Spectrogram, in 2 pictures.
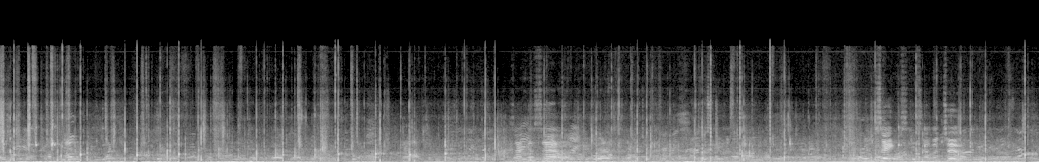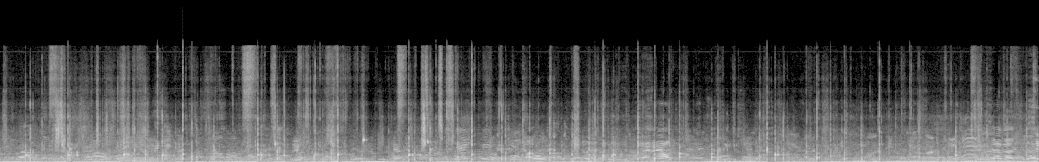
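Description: Several voices talking on the surrounding courts, with sharp pops of pickleball paddles striking the plastic ball at intervals.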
